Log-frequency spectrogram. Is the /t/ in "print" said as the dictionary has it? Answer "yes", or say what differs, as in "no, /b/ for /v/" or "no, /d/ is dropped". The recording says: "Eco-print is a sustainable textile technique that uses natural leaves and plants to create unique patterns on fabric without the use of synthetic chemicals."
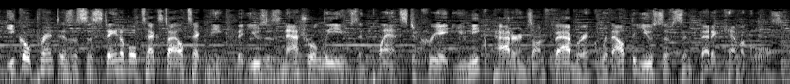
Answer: yes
